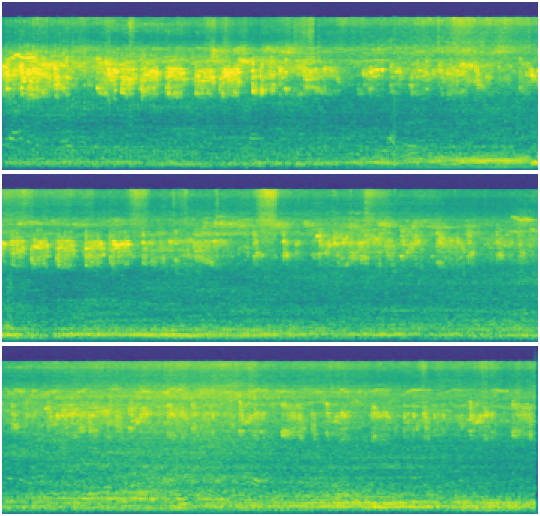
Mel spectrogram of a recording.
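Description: Small birds chirping and twittering in quick, dense bursts, busiest in the first half and again near the end, over a steady low hum.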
